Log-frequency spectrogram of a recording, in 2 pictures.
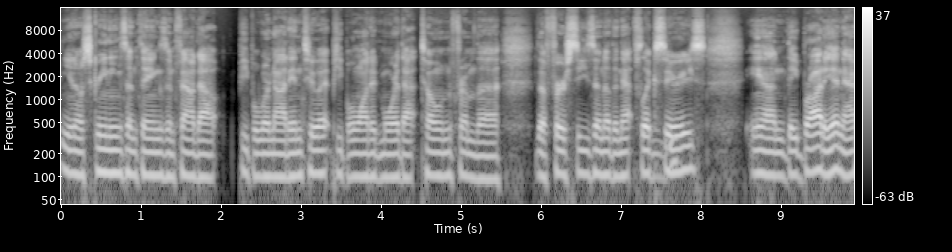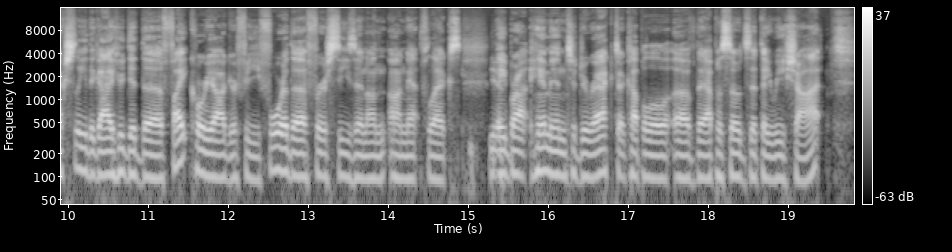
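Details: Adult male speaker; normal speech.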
